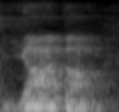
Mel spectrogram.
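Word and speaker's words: ידע: The word new in Hebrew means pronounced as yada.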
